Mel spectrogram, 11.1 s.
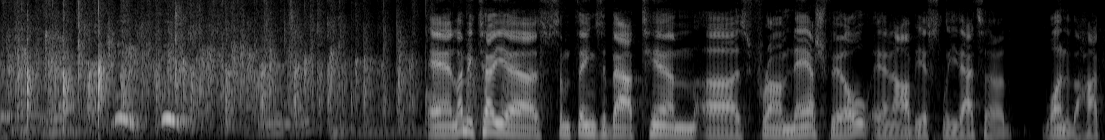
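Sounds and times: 
cheers and voices calling out: 0.0 - 2.0
audience applause for a guest: 0.0 - 5.0
speech: 4.3 - 11.0.

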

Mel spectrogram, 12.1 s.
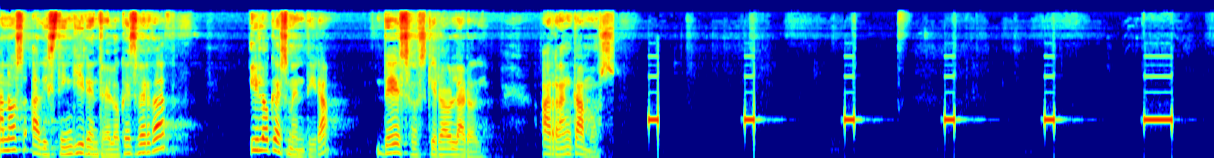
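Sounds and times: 
speech: 0.0 - 1.9, 2.5 - 6.2
radio news bulletin time signal beeps: 7.4 - 11.8.

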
